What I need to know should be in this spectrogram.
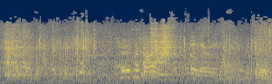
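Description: A paper bag rustles.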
